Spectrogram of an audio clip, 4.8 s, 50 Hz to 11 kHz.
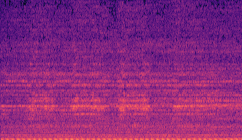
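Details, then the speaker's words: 2004 Mazda RX-8 rotary, revived after sitting for years: a cold start fast idle at 1700 rpm with 22° coolant, a steady elevated even buzzy hum with no misses or knocks, running smooth. Normal cold start fast idle. "all right we're reading here RPMs or revs are at 1700 right now because it's cold start"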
